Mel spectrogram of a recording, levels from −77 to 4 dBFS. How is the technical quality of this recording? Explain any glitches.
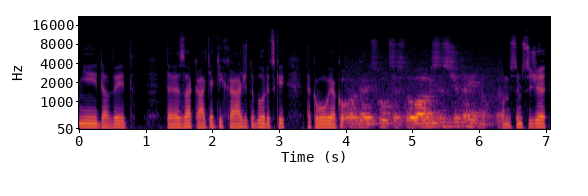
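There's one glitch. From 3.97 to 6.35 s, right after "bylo vždycky takovou jako", the speech turns hollow and roomy with thinner bass, likely a switch to a distant microphone. Level holds steady, but room noise rises to roughly 25 dB under the speech.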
